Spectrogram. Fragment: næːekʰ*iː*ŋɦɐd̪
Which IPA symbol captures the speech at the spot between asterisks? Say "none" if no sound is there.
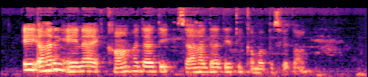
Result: aː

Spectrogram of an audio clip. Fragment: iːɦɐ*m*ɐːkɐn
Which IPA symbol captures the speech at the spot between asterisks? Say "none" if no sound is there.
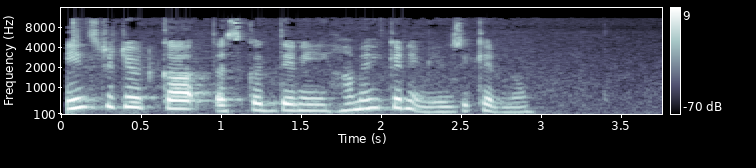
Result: m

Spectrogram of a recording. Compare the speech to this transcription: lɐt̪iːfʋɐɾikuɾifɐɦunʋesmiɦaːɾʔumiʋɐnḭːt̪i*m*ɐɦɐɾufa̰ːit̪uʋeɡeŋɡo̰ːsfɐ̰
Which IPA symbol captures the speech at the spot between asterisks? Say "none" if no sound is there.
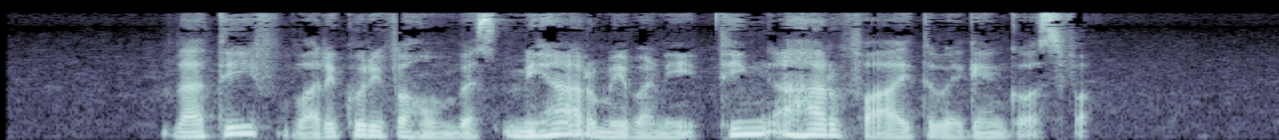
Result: ŋ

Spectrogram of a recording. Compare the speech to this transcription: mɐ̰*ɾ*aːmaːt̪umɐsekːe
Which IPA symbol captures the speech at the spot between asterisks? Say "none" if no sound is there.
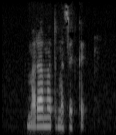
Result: ɾ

